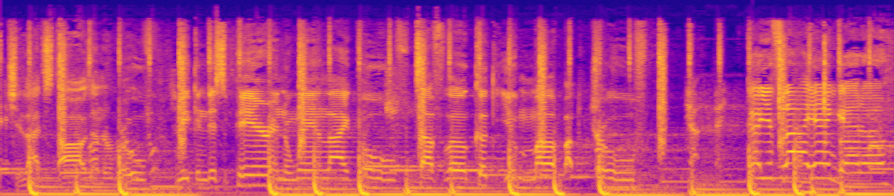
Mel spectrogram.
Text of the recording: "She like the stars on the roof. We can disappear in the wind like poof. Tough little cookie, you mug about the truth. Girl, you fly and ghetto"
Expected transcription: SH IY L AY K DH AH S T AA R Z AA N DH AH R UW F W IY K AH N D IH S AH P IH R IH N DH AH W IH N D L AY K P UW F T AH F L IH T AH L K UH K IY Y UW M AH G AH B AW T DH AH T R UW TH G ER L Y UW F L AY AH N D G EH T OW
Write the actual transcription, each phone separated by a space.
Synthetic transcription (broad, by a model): SH IY L AY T S T AA R Z N DH AH R UW F W IY K AH N D IH S AH P IH R IH N DH AH W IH N L AY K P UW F T AH F L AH K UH K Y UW M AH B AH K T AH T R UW F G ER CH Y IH F L AY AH N G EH T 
